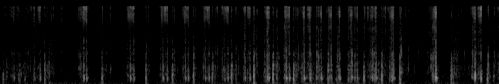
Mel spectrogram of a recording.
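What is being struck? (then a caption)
Small printed cardboard box. A small, hollow pink printed cardboard product box is scratched with fingernails and tapped with fingertips. The result is a quick, dense run of short, dry scratches and taps with bright, papery crackle and almost no ring, each sound cutting off at once.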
